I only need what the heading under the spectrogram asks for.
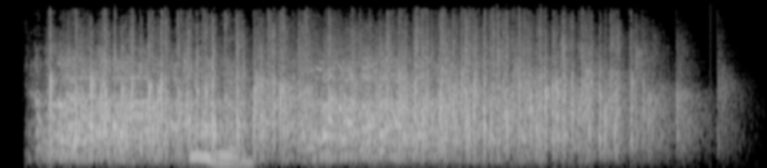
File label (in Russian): смех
